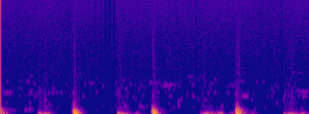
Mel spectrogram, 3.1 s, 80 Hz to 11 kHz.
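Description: Regular paired lub-dub heart sounds at about 72 beats a minute, clean with no added noises.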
